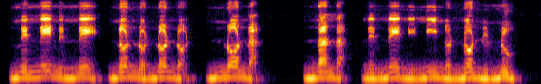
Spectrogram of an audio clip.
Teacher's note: es una consonante alveolar nasal porque cuando la lengua toca ya los alveolos al aire le toca por la nariz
